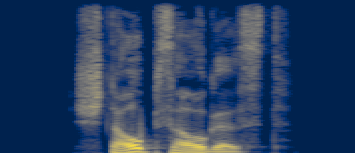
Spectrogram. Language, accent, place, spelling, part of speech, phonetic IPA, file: German, Germany, Berlin, staubsaugest, verb, [ˈʃtaʊ̯pˌzaʊ̯ɡəst], De-staubsaugest.ogg
- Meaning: second-person singular subjunctive I of staubsaugen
